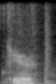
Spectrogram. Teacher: The ch sound is called voiceless palatal affricates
